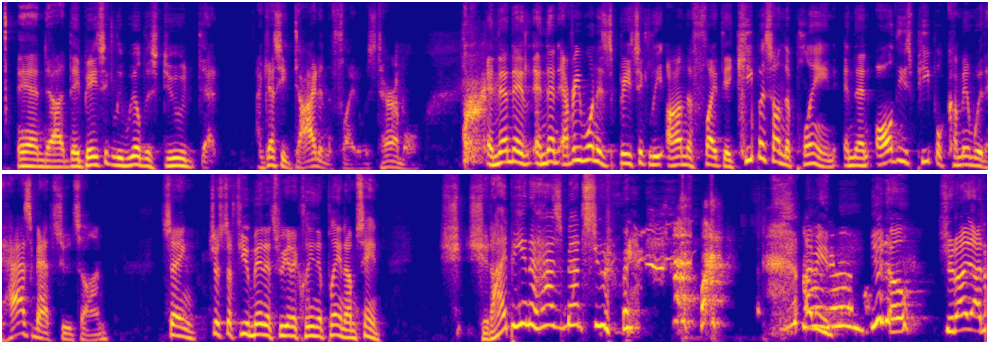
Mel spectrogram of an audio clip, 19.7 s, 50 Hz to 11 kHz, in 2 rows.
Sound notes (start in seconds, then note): 16.0 everyone laughs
